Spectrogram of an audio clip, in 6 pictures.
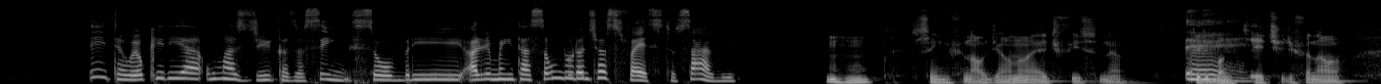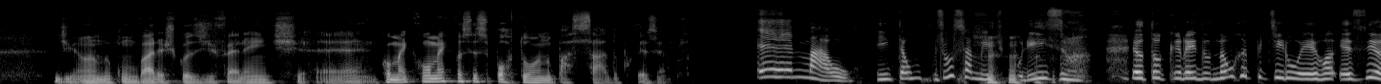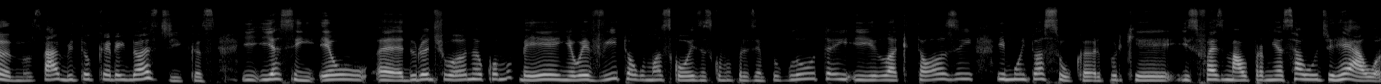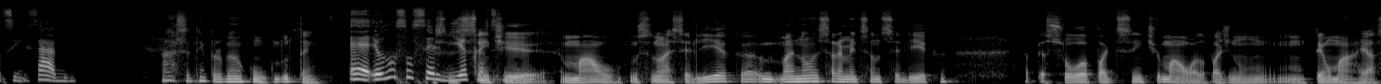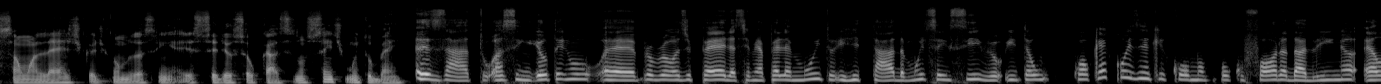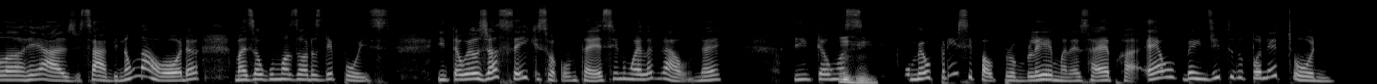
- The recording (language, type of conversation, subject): Portuguese, advice, Como posso manter uma alimentação equilibrada durante celebrações e festas?
- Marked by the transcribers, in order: laugh; chuckle; other noise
